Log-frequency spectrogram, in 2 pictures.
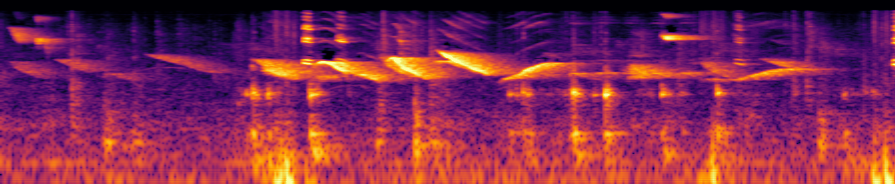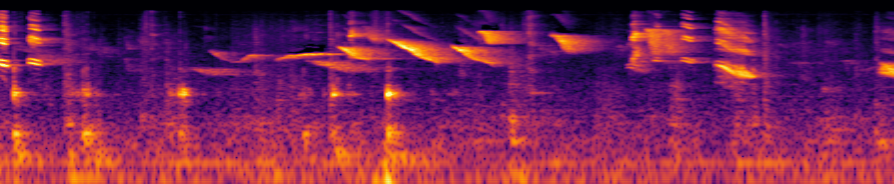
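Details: Captive female green-winged saltator from Brazil, singing to excite males: bursts of slurred, descending whistled notes in quick runs, with frequent sharp cage clicks and taps throughout.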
